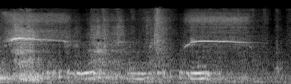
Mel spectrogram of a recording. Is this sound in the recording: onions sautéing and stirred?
no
